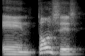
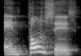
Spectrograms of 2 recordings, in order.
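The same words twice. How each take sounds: The two takes are said the same way.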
